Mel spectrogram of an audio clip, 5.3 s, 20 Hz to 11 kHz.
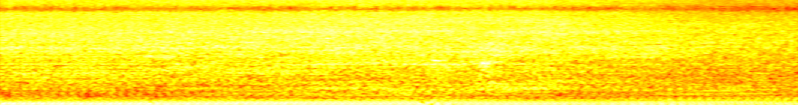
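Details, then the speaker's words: FA20 engine in a build with an oil leak, idling while data-logging; deep steady idle with a slightly uneven, occasionally stumbling beat, still misfiring a little, with misfire counts rising on cylinder four. "still misfiring a little bit a little bit but that sounds pretty damn clean"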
